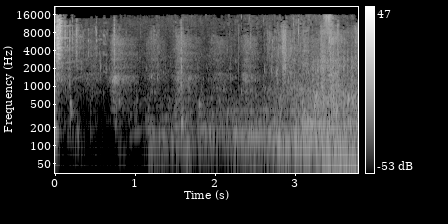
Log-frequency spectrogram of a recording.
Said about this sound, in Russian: Лодку немного потряхивает.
